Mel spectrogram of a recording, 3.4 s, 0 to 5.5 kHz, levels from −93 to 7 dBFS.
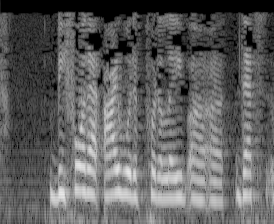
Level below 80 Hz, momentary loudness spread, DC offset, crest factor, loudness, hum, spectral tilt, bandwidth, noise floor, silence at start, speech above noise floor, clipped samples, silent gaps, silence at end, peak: -44 dBFS; 8 LU; under 0.1%; 14 dB; -13 LUFS; none; -9 dB/octave; 5 kHz; -46 dBFS; 0 s; 33 dB; under 0.1%; none; 0 s; 0 dBFS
